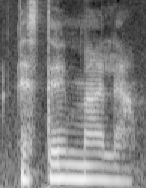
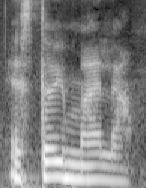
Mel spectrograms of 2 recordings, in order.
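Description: The two takes are said the same way.

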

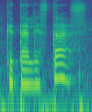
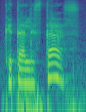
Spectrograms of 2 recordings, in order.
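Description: No difference in how they are said.

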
